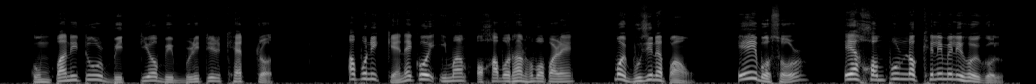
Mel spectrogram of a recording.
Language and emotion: Assamese, angry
